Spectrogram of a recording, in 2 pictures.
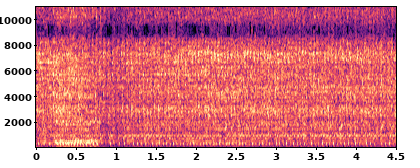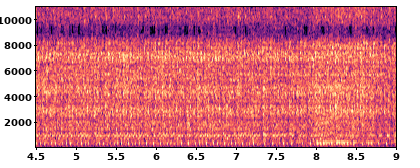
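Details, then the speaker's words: Generic Trigger SM 50cc two-stroke on a temporary fuel tub with a stiff old throttle cable: thin buzzy note that wavers and stumbles, not running cleanly. Owner suspects an air leak, later found around the intake manifold, plus blocked jets. "It's not running 100%. Let's try it again. It's not running too great. I think she's got an air leak."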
